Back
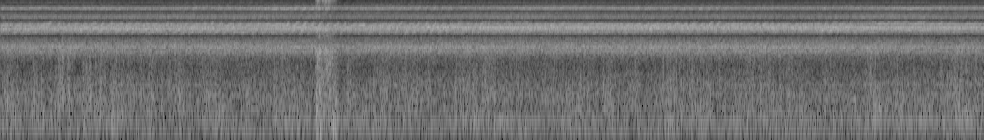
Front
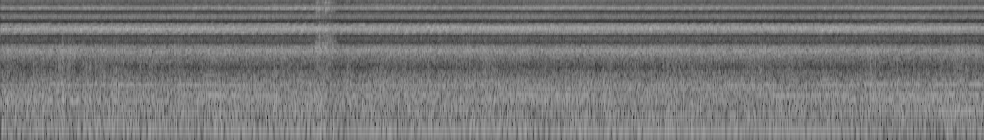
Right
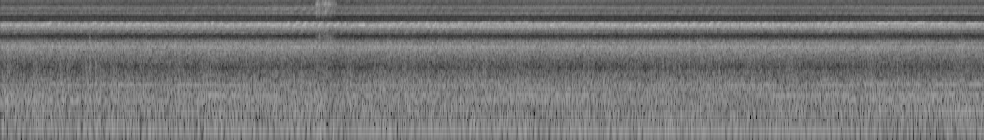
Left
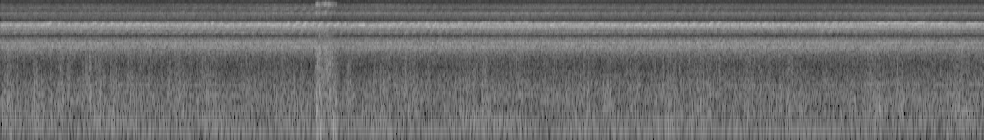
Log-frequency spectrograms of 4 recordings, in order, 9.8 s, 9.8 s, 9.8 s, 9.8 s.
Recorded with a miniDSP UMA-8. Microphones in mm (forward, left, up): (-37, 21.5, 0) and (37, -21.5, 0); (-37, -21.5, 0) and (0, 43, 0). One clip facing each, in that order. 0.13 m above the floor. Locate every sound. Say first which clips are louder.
0.0 s a drone: front 3 dB, right 3 dB; 70° right
3.1 s tearing paper: back 1 dB, left 1 dB; 100° left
